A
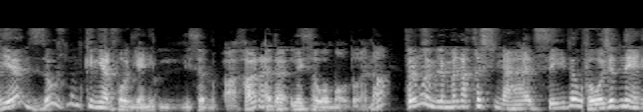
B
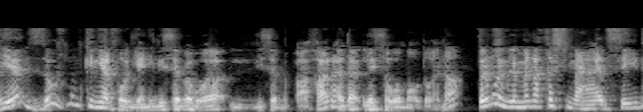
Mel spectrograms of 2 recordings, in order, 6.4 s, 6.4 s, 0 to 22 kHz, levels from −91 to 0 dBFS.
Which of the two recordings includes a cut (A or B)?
A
